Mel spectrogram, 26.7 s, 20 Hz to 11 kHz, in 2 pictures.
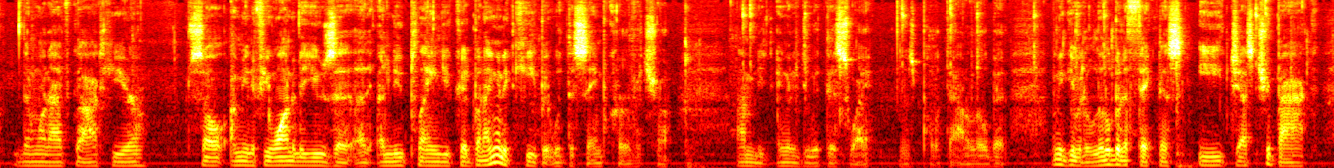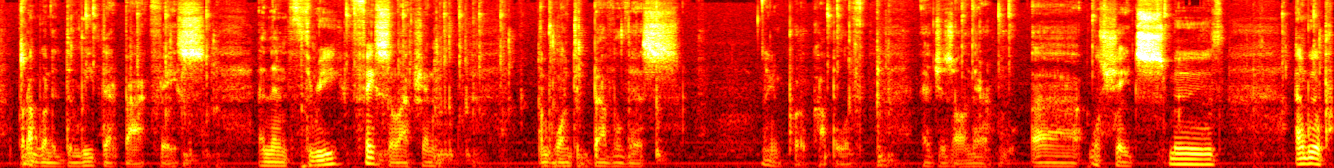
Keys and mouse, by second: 6.9 z, 8.1 middle click, 9.1 click, 9.8 middle click, 10.9 middle click, 11.8 e, 12.6 click, 13.6 x, 14.7 click, 15.3 shift+click, 16.4 3, 16.9 click, 17.3 shift+middle click, 17.8 shift+middle click, 18.2 middle click, 18.9 ctrl+b, 21.7 shift+click, 22.2 Tab, 23.0-25.0 right drag, 26.2-26.5 middle drag.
